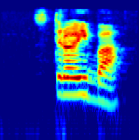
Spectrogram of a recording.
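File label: "стрӧйба", Komi, female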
